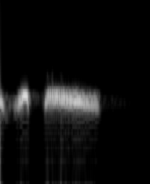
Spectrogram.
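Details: Spotted dove call for luring birds into traps, noise removed: a swelling hoot rising to a peak, a brief gap, then a drawn-out steady coo that fades slightly at the end.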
